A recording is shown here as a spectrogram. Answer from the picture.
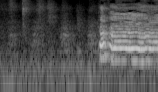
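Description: A dog's long whining howl: one loud, steady, held cry that starts about one and a half seconds in.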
